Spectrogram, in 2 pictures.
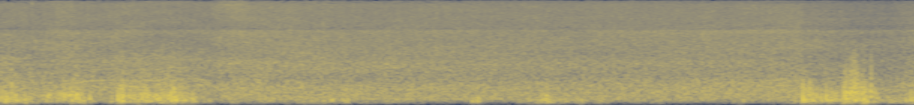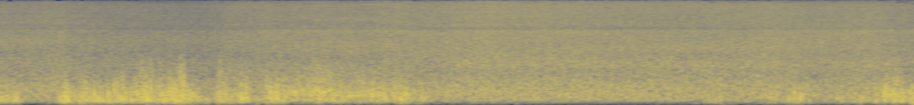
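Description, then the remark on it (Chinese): Ocean waves wash onto a shore in a steady, loud roar, with a few stronger surges swelling and breaking partway through. Wind buffets the microphone throughout, and no one speaks. “这是我在大海边听海浪的声音了吗？”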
